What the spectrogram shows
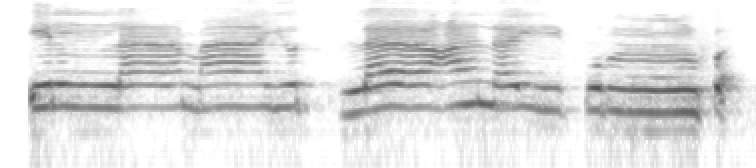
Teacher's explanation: Alaikum, kumnya tidak dengung ya, jangan lama tertahan di situ.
